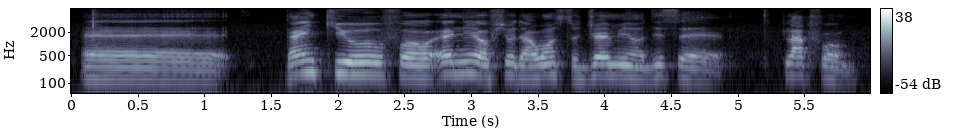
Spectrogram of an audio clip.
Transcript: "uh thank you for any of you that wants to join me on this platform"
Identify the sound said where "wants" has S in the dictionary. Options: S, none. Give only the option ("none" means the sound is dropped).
S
